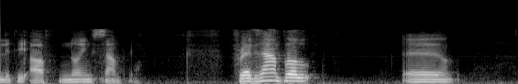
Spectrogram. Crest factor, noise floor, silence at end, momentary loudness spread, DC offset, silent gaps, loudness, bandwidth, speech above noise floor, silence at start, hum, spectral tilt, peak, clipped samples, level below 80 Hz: 18 dB; -49 dBFS; 0.65 s; 13 LU; under 0.1%; none; -17 LUFS; 5.4 kHz; 33 dB; 0 s; none; -9 dB/octave; 0 dBFS; under 0.1%; -44 dBFS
